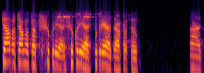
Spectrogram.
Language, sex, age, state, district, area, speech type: Kashmiri, male, 18-30, Jammu and Kashmir, Ganderbal, rural, conversation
